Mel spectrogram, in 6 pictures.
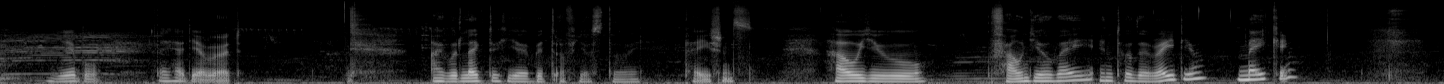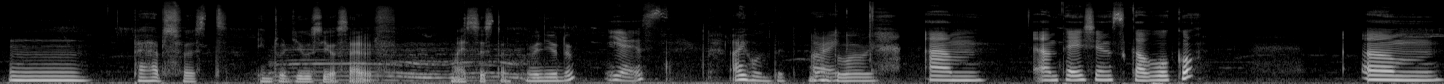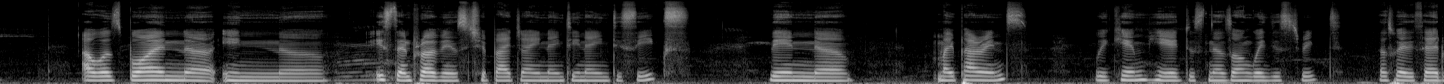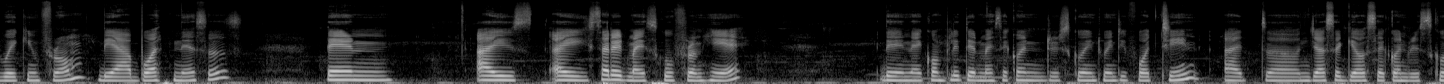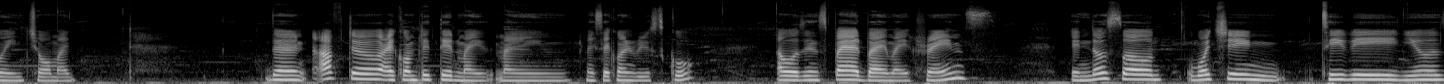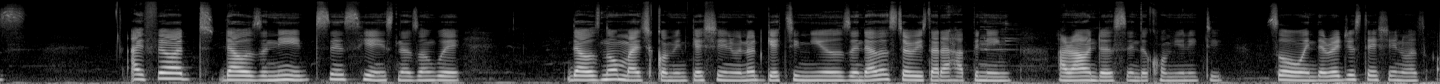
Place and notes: {"title": "Sinazongwe Primary School, Sinazongwe, Zambia - Im Patience Kabuku at Zongwe FM...", "date": "2016-08-06 10:30:00", "description": "We are sitting together with Patience Kabuku in the shade of one of the doorways to a classroom at Sinazonwe Primary School. The door to Zongwe FM studio is just across the yard from us. It’s Saturday afternoon; you’ll hear the singing from church congregations somewhere nearby. A match at the football pitch is due; occasionally, a motorcycle-taxi crosses the school grounds and interrupts our conversation for a moment. Patience is one of the youth volunteers at Zongwe FM community radio. After completing her secondary schooling in 2014, she started joining the activities at Zongwe, she tells us....\nThe recording forms part of THE WOMEN SING AT BOTH SIDES OF THE ZAMBEZI, an audio archive of life-story-telling by African women.", "latitude": "-17.25", "longitude": "27.45", "altitude": "497", "timezone": "Africa/Lusaka"}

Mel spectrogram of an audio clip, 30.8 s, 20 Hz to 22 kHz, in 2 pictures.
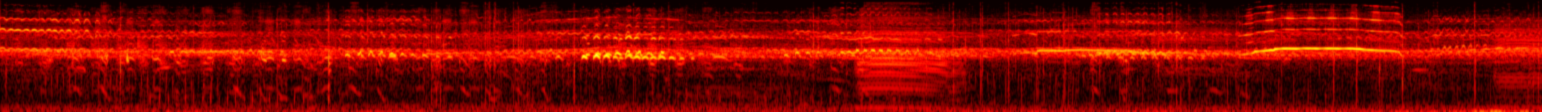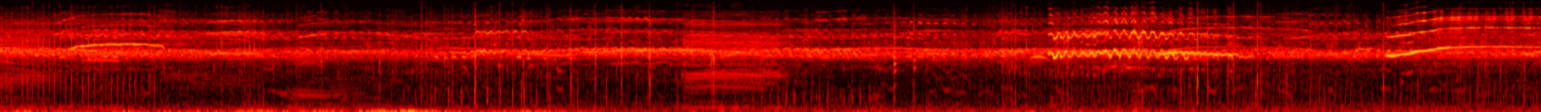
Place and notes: {"title": "United States Minor Outlying Islands - Laysan albatross dancing ...", "date": "2012-03-14 19:01:00", "description": "Laysan albatross dancing ... Sand Island ... Midway Atoll ... fur cover tennis table bat with lavalier mics ... mini jecklin disc ... sort of ..? just rocking ... background noise ... Midway traffic ...", "latitude": "28.22", "longitude": "-177.38", "altitude": "9", "timezone": "GMT+1"}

